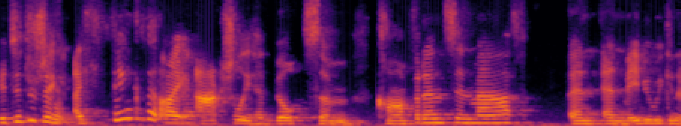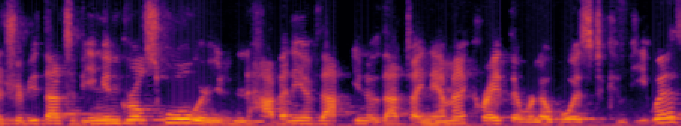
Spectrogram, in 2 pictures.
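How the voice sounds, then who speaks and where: In an American accent, a woman talks at a fairly quick pace with light background noise. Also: hardly any pauses. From New York City, Manhattan; New York City. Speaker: fintech CEO; guest. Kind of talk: interview conversation. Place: home room. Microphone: webcam.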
